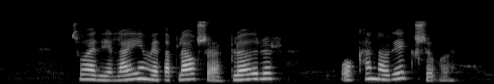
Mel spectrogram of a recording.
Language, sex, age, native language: Icelandic, female, 50-59, Icelandic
